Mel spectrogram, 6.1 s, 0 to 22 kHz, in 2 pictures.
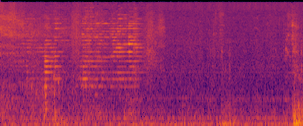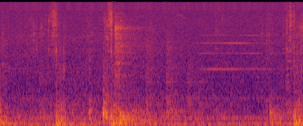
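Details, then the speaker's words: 2012 Lincoln MKZ (3.5L V6) on a lift, rough ride complaint, front wheel levered upward with a steel bar: dull isolated clunks over quiet shop hum, a front suspension clunk before inspecting components by hand. "can hear the clunk again now it's time to lift the car even higher in the air"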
